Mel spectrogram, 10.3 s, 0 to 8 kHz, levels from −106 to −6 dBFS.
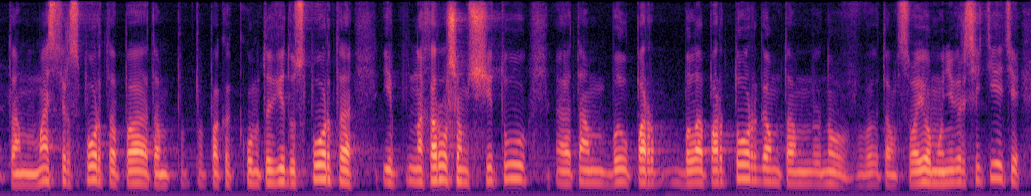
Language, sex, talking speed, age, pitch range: Russian, male, 140 wpm, 40-59, 115-165 Hz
